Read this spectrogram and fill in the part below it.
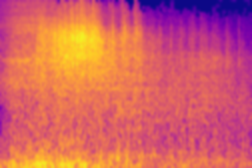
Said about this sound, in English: And there were noises and thunderings and lightning, and there was a great earthquake, such a mighty and great earthquake as had not occurred since men were on the earth.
